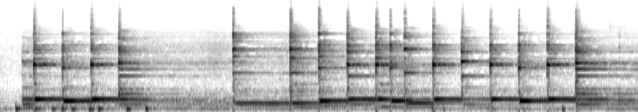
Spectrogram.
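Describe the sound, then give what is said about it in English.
A telephone rings with a bright, melodic ringtone: a quick bouncing run of electronic notes, a brief pause, then a longer jaunty phrase, loud with no one speaking. “If the phone's ringing, don't worry.”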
